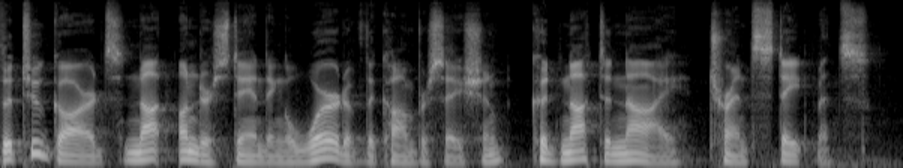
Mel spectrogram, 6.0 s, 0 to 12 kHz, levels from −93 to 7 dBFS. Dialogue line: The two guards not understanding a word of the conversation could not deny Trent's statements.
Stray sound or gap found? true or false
false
